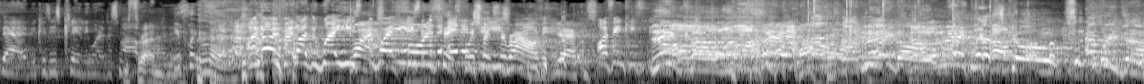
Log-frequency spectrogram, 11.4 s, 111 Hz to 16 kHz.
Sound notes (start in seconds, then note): 4.9 Sidemen laughing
